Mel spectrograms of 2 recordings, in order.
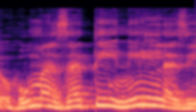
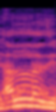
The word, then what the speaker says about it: همزة الذي: الذي جمع مالا وعدده আমরা যদি একসাথে পড়ি তাহলে হবে হুমাযাতিনিল্লাযী আল্লাযী হবে না, হবে হুমাযাতিনিল্লাযী এইভাবে হবে।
